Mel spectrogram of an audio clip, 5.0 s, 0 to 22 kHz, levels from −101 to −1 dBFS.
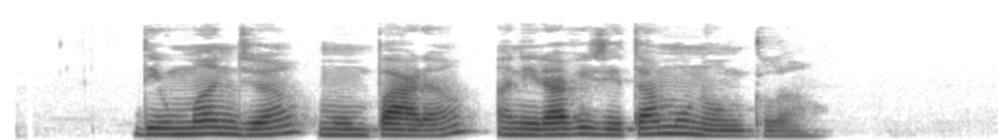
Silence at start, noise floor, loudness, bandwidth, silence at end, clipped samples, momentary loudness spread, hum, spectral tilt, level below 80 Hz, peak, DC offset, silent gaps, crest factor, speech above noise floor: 0.65 s; -82 dBFS; -30 LUFS; 10.5 kHz; 0.95 s; under 0.1%; 9 LU; none; -6.5 dB/octave; -82 dBFS; -12 dBFS; under 0.1%; none; 20 dB; 52 dB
